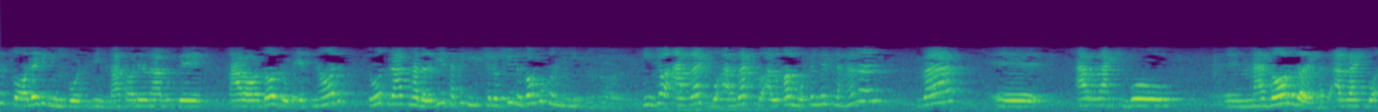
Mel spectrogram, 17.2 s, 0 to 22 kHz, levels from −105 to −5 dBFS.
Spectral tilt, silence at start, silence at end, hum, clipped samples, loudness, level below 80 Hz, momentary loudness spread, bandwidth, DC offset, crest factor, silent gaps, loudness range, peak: -9 dB/octave; 0 s; 0 s; none; under 0.1%; -27 LUFS; -62 dBFS; 17 LU; 4 kHz; under 0.1%; 18 dB; none; 5 LU; -8 dBFS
